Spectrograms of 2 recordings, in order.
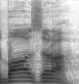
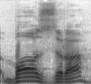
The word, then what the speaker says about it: Bosra: of Damascus this is not Bas this is bosra right there was no City Bas when the process in M Basra was made by the Muslim armies after they conquered Iraq right any reference of uh bosra which is how it's pronounced in the S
